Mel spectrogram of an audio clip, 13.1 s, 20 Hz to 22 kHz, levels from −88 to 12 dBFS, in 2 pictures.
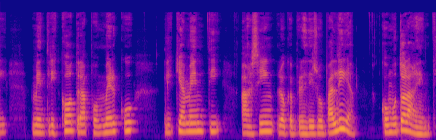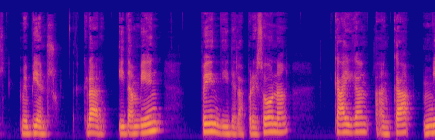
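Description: No technical faults can be heard anywhere in this speech recording. Nothing in the audio needs a timestamp or further comment.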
